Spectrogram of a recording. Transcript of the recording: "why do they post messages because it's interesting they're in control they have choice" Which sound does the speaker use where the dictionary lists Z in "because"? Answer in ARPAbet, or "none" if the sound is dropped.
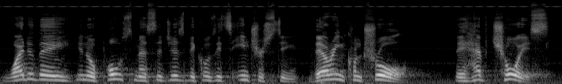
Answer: Z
